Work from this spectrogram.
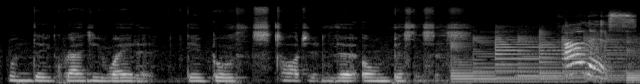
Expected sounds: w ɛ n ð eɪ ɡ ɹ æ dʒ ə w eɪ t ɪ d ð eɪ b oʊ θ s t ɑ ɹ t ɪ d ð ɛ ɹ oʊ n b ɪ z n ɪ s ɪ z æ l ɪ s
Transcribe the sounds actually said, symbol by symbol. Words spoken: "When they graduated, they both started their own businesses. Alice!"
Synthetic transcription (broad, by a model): w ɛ n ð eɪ ɡ ɹ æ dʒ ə w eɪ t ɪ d ð eɪ b oʊ θ s t ɑ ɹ t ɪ d ð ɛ ɹ oʊ n b ɪ z n ɪ s ɪ z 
